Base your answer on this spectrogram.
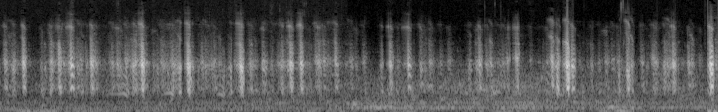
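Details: Several frogs croaking, described as frogs in love: dense, rapid clicking croaks overlap in quick bursts throughout, some louder and closer, with no other clear sounds.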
